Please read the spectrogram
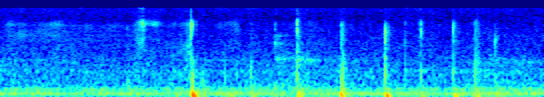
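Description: Keystrokes on a keyboard as a word is typed into a search: about eight irregular clicks starting about a second and a half in, the first the loudest, over a faint steady hum.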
